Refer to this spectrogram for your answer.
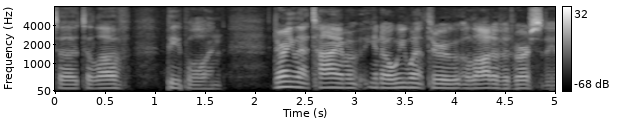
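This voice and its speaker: In an American accent, a man talks in an ordinary speaking voice pitched fairly high. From southern Indiana, rural. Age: 40s. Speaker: pastor. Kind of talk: testimony.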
